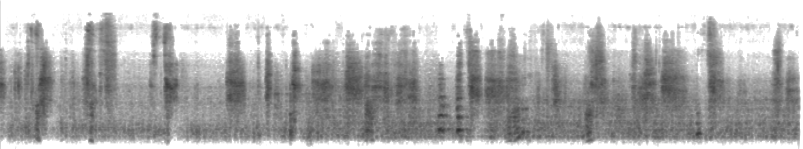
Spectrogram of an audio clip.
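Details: A Cairn Terrier gives short whimpers and yips while drying off after his shower, over steady rubbing and rustling noise.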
